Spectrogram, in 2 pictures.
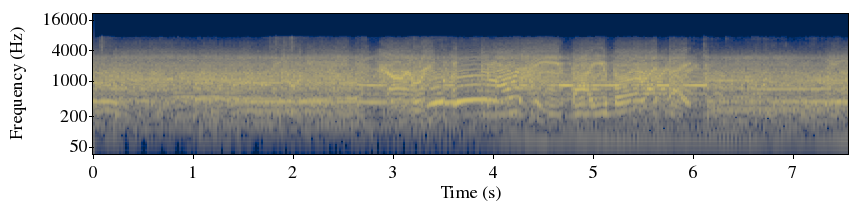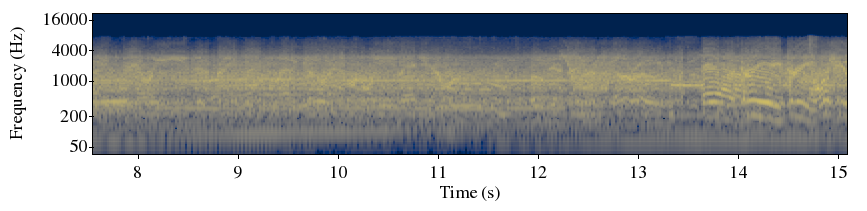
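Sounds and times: faint garbled speech: 1.8s - 6.2s, 7.2s - 15.0s
radio static: 1.8s - 6.4s, 7.0s - 15.0s.

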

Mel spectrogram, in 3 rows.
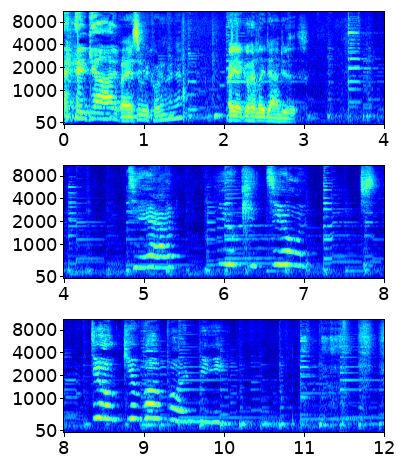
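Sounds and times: soft acoustic guitar music: 0.0s - 12.0s
person speaking: 4.8s - 7.1s, 7.7s - 10.1s.

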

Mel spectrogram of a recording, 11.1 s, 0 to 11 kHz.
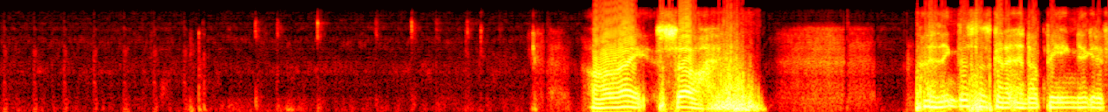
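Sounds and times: stylus tapping on writing surface: 0.0s - 5.1s
man speaking: 5.9s - 7.2s, 9.2s - 11.0s.

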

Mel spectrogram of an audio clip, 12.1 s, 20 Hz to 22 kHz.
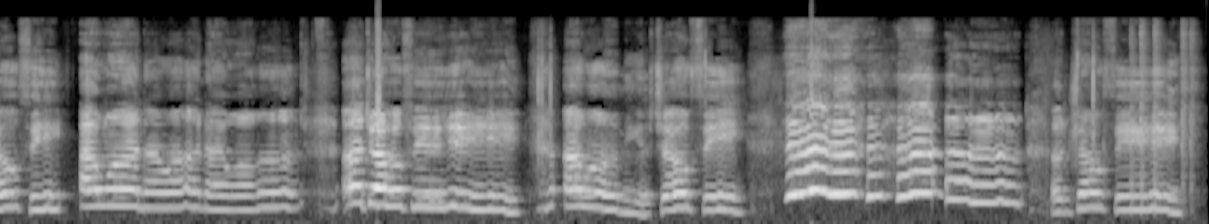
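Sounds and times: man singing in falsetto: 7.1s - 12.0s.

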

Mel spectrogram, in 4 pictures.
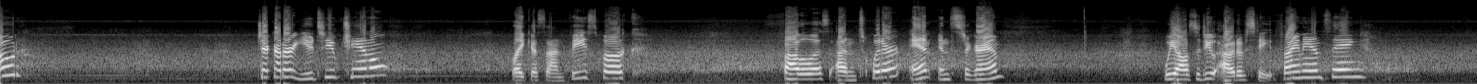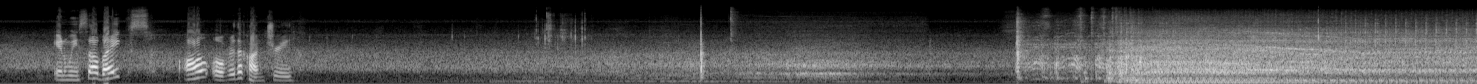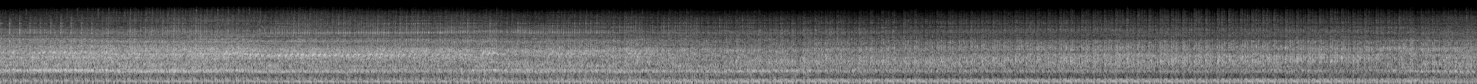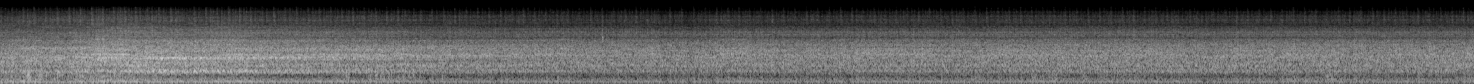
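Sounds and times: motorcycle engine starting: 24.8s - 59.0s
motorcycle engine idling: 26.9s - 59.0s.

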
